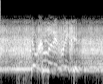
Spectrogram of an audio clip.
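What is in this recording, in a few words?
damaged water mood medium, speech English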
